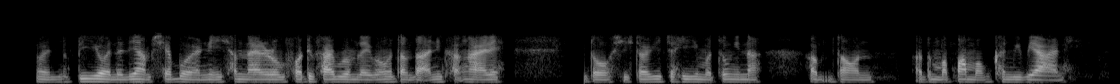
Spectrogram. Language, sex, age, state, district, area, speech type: Manipuri, male, 18-30, Manipur, Senapati, rural, conversation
